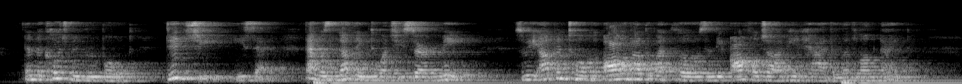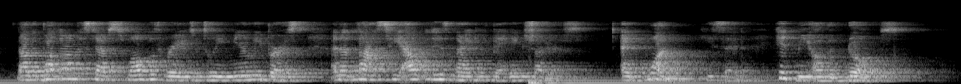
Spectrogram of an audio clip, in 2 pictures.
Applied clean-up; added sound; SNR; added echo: none; Bowed string instrument; 11 dB; reverberation time 1.0 s.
